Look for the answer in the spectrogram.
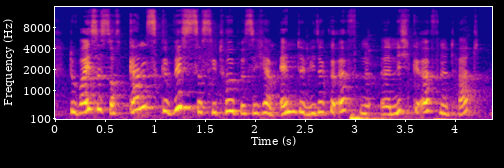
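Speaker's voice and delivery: high, loud wife pestering her sleepy husband; nagging wife. Acted. Frau Sumsum als Figur gesprochen. (hohe, laute nörgelnde Ehefrau)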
